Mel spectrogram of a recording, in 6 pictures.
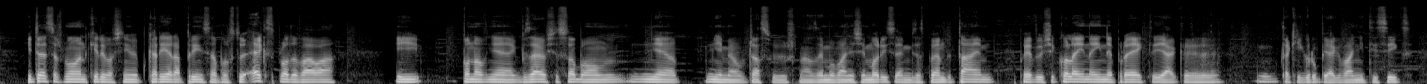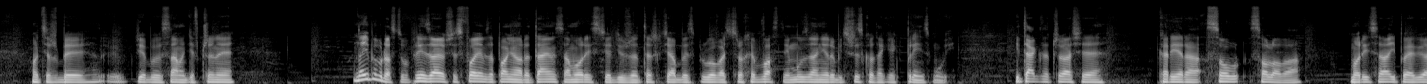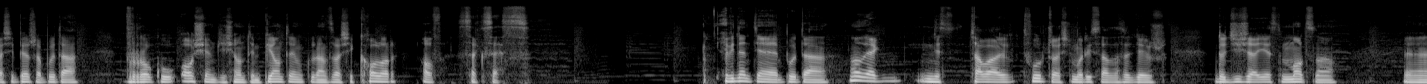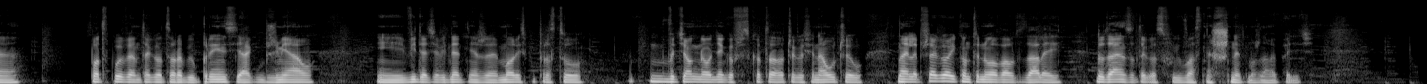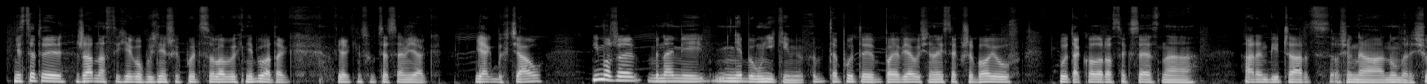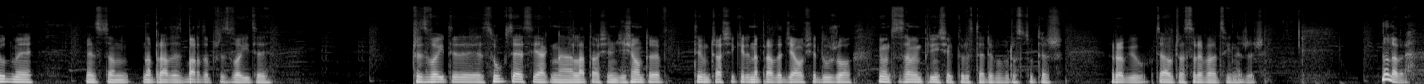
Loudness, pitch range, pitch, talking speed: -19 LUFS, 105-120 Hz, 110 Hz, 160 wpm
